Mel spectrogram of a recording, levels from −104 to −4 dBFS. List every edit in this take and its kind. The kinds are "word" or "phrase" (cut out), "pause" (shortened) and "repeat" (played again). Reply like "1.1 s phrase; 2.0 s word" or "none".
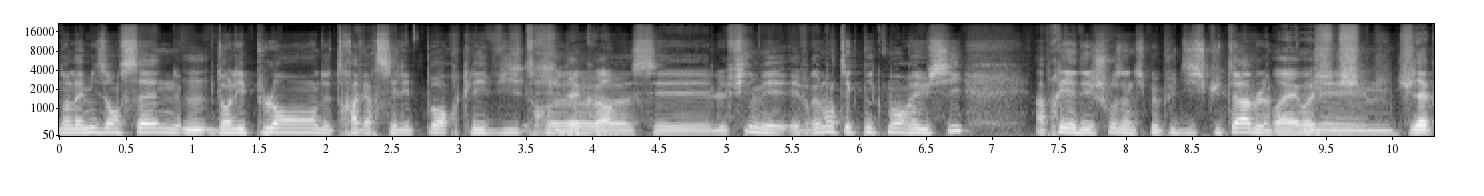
0.9 s word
